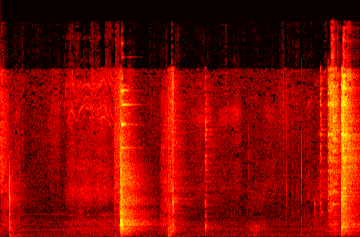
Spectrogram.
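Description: A knife splits a butternut squash in half on a cutting board, a few sharp, close chopping knocks spaced apart in an otherwise quiet kitchen.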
